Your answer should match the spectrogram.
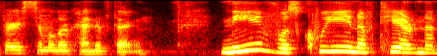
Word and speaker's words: Niamh: This is a story of Niamh and Oisín. Not pronounced, not written to be pronounced like that at all. I had to Google that.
